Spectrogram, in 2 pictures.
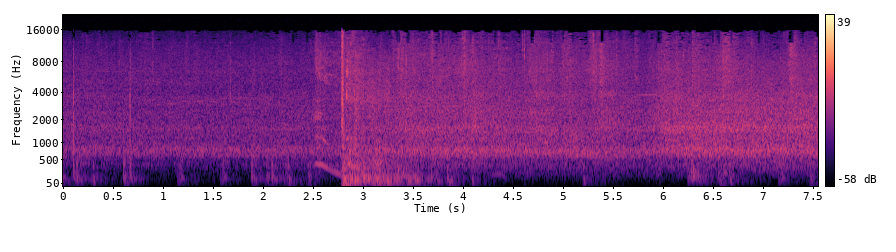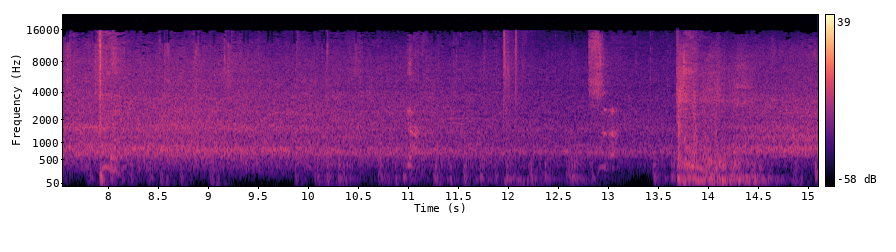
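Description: A crowd cheers steadily in a large arena.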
